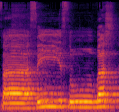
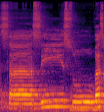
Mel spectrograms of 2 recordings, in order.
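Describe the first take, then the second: First: The s sounds close to a t. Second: The s is clear, tongue held back. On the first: The speaker calls it wrong. "hampir seperti huruf ta, bukan sin" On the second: The speaker calls it right. "mundurkan lidahnya"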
